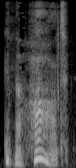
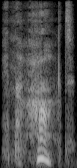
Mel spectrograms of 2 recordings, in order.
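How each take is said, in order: First: Softer startled question; asking In the heart? in disbelief; shocked exclaiming. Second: Whispered, hollow In the heart. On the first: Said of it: "exclaimed Margarita". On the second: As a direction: repeat In the heart emptily, in a hush. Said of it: "she repeated in a hollow voice". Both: Acted.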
